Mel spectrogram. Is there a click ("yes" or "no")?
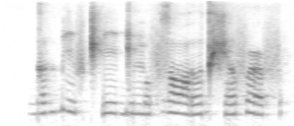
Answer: no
